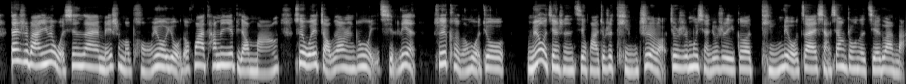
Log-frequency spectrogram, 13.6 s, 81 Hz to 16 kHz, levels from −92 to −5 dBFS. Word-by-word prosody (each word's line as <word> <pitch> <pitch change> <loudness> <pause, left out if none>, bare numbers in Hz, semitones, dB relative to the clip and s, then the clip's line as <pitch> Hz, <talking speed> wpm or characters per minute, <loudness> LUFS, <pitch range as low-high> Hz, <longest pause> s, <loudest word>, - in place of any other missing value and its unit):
但 355 0 +6
是 335 -1 +2
吧， 270 -3 +3
因 290 +2 +6
为 320 - +2
我 215 -11 -1
现 265 +7 +2
在 245 -3 +1
没 215 +3 0
什 250 0 -2
么 190 -4 -3
朋 185 +1 -7
友， 245 -1 +3
有 220 -5 0
的 - - -4
话 275 +4 0
他 265 +1 -2
们 270 +1 +5
也 275 0 +2
比 235 -4 -4
较 190 -1 0
忙， 180 +2 -4 0.2
所 300 +2 -2
以 - - +6
我 260 -2 +4
也 275 - +5
找 235 -10 -2
不 185 - -5
到 230 +1 -1
人 215 -1 -2
跟 245 +3 0
我 235 - -2
一 - - -11
起 200 0 0
练。 255 +5 -1 0.3
所 290 - +2
以 305 - +5
可 250 -4 -4
能 185 +2 -5
我 185 - -2
就 220 -4 -1 0.3
没 210 +2 +4
有 345 +1 +4
健 235 -3 +1
身 200 -1 -2
计 195 +3 -2
划， 195 -3 -3
就 185 - -3
是 225 +1 -1
停 190 -3 -3
滞 255 +6 +1
了， 190 - -5
就 245 -1 +1
是 230 0 -1
目 245 +1 +5
前 215 -6 -2
就 205 +2 -3
是 215 -1 0
一 195 - -1
个 210 0 -2
停 195 +2 -1
留 220 -7 +2
在 210 +2 +2
想 205 -1 0
象 245 +3 +1
中 210 -1 -2
的 195 -2 -2
阶 200 +1 -1
段 200 -3 -1
吧。 165 - -7
220 Hz, 310 characters per minute, -23 LUFS, 195-250 Hz, 0.3 s, 但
